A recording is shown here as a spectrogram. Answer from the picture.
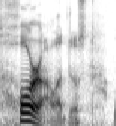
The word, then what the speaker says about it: horologist: So basically, if you want an orologist or a dog walker. – Yes. – I keep on saying orologist, but it's horologist.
